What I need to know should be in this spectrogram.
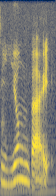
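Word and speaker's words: Ljungberg: and business name please my last name is jungbai which is a swedish name which actually means heather mountain and my business name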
